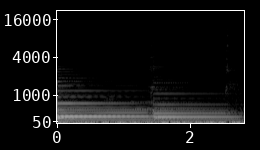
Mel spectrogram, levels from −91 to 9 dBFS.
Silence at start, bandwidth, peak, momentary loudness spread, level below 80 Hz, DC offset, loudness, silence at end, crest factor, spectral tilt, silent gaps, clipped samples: 0 s; 2.7 kHz; -22 dBFS; 12 LU; -52 dBFS; under 0.1%; -39 LUFS; 0 s; 14 dB; -11 dB/octave; none; under 0.1%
